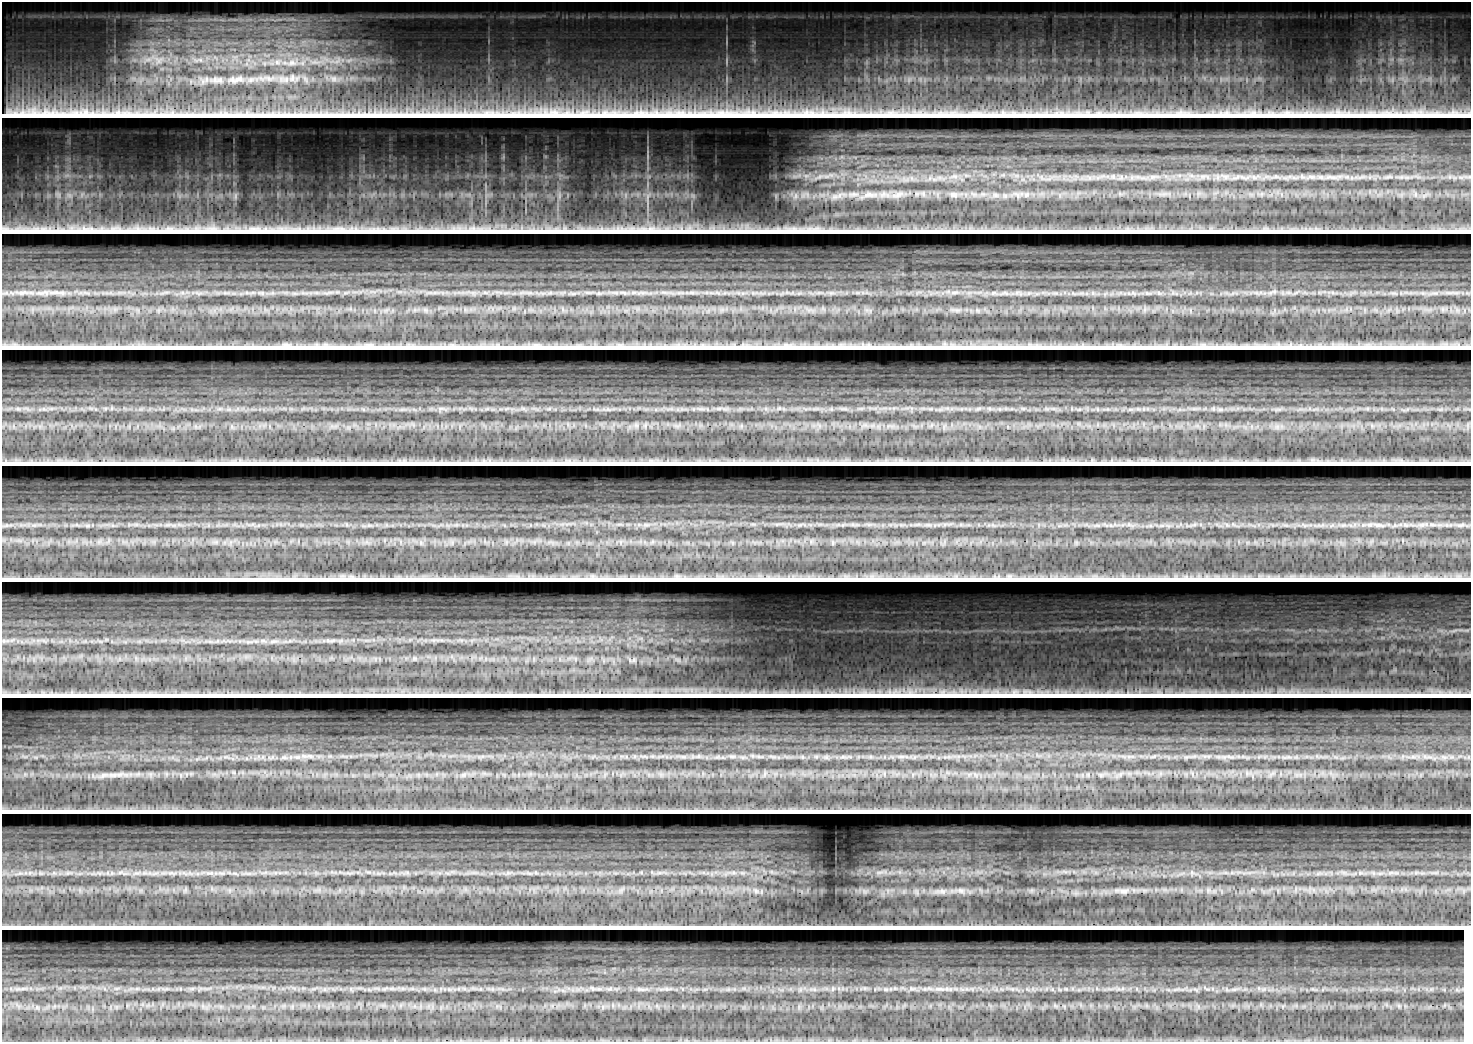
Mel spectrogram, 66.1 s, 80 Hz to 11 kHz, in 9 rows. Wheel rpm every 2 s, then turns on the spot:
50, 0, 10, 10, 20, 30, 160, 160, 160, 160, 160, 160, 160, 160, 160, 160, 160, 160, 160, 150, 10, 0, 120, 160, 160, 160, 160, 120, 130, 160, 160, 160, 160.
4-10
